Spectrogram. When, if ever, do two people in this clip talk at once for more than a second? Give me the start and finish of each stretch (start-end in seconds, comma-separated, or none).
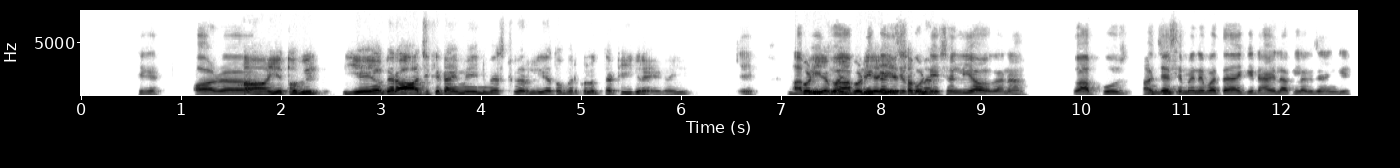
7.2-8.6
